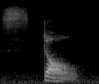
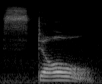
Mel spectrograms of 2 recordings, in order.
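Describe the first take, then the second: First: The O vowel is short before the L. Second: The O vowel is long before the L. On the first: The speaker calls it wrong. "not stole as in a short O sound" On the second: The speaker calls it right. "It's a longer O with an L"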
